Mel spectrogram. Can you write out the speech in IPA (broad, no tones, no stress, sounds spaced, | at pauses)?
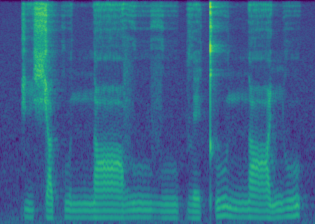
k i ç ɑ kʷ ɯ nː ɑː v uː v uː p l e kʼ u nː ɑː ɲ u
